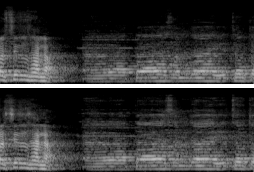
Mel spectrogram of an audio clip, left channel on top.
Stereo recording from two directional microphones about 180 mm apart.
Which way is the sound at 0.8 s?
5° right (ahead or behind).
